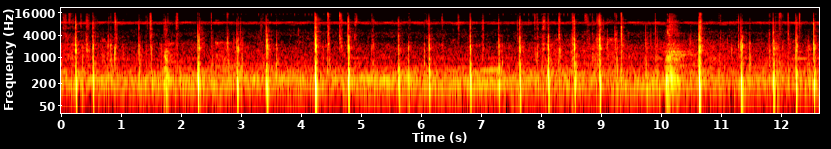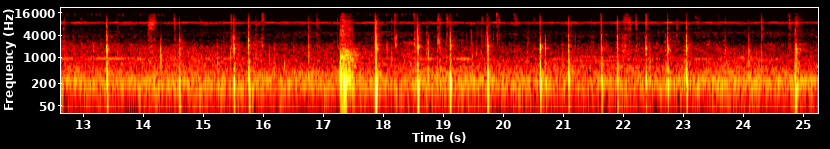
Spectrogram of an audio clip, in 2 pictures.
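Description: Basketball dribbled on a concrete court: sharp bounces at an uneven pace, roughly one to three a second, with short pauses between runs of moves.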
